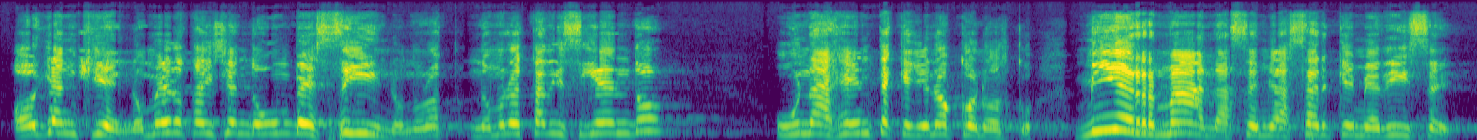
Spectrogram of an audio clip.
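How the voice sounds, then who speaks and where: This man, a pastor from the Dominican Republic, preaches briskly in a very high, fairly bright voice marked by a Dominican Spanish accent. He tells stories and acts out those he quotes, his words trailing into the long reverb of the church hall.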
